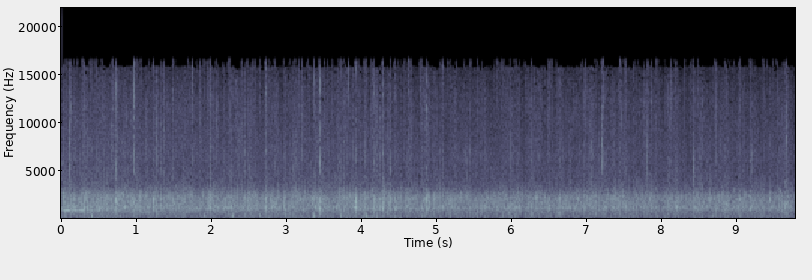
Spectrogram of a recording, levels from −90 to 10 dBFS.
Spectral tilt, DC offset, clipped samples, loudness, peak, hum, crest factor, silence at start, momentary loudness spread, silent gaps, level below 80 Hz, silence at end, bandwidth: -1 dB/octave; under 0.1%; under 0.1%; -27 LUFS; -4 dBFS; none; 24 dB; 0 s; 4 LU; none; -70 dBFS; 0 s; 17 kHz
